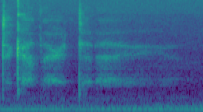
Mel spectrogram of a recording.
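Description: A woman whispering softly, trailing off a little after the first second.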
